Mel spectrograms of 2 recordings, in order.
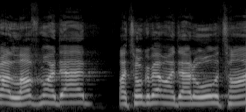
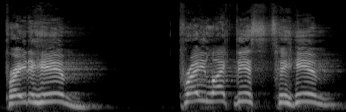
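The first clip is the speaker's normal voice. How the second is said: urging; 6 semitones higher, 4 dB louder, slower than usual. Acted. Preacher urging the church.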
